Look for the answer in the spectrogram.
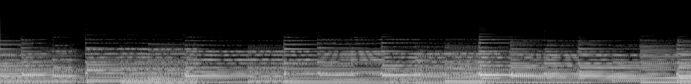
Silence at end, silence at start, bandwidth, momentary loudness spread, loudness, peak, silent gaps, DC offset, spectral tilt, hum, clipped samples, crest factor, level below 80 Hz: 0 s; 0 s; 4.3 kHz; 5 LU; -21 LUFS; -4 dBFS; none; under 0.1%; -11 dB/octave; none; under 0.1%; 16 dB; -30 dBFS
